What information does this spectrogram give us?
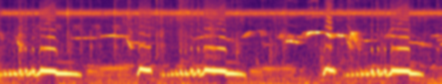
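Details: Barbary dove in full song, used to stimulate local doves to sing: a loud clipped opening note, a rapid rolling cooing trill, then a long drawn-out falling coo, repeated about every three seconds. Small birds chirp in the background.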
